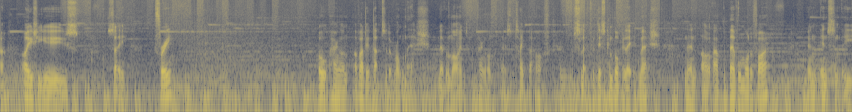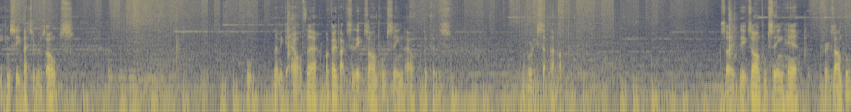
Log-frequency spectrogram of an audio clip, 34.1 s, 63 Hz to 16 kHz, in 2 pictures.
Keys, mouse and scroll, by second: 1.8 click, 2.1 click, 4.4-9.2 shift+drag, 10.4 click, 11.5 click, 13.3 drag, 15.4 click, 17.2 click, 18.5-19.7 drag, 19.7-20.4 scroll down 1, 20.4-20.8 scroll down 1, 20.8 KP_0, 21.7-22.2 scroll up 2, 22.2 scroll down 2, 23.0 KP_0, 25.1 click, 25.4-26.6 scroll up 3, 27.2 click, 28.5 click, 30.6 click, 31.8 KP_0, 32.7-33.3 scroll down 2, 33.3 scroll down 2, 33.5-33.8 shift+middle drag.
